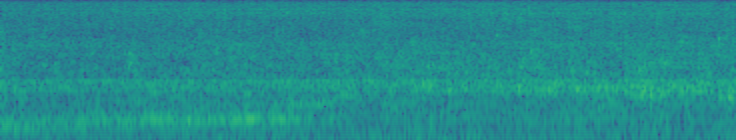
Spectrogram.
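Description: Water running and splashing while a person wets her hair, a steady, close, broadband rush that stays even for several seconds with no talking.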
